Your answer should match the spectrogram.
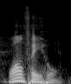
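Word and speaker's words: Wong Fei-hung: Sí, Wong Fei-hun.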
